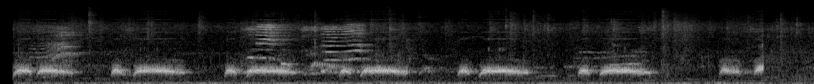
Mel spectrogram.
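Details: Large caged Spotted Dove decoy bird of the thổ type, red-eyed pink-powder line, giving three or four thổ notes: low hollow coos in short grouped phrases at a steady pace, with faint higher chirps and a man's voice in the background.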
